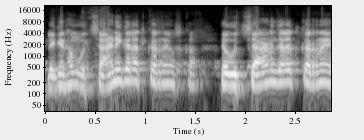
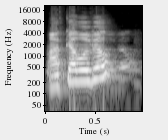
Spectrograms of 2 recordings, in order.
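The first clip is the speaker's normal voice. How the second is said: normal talking voice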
